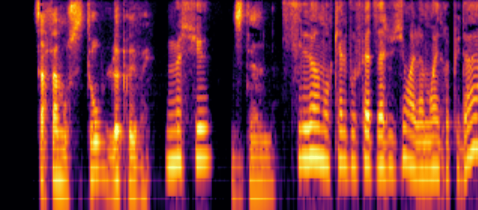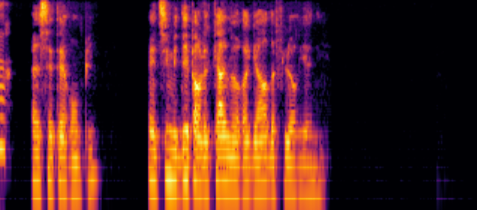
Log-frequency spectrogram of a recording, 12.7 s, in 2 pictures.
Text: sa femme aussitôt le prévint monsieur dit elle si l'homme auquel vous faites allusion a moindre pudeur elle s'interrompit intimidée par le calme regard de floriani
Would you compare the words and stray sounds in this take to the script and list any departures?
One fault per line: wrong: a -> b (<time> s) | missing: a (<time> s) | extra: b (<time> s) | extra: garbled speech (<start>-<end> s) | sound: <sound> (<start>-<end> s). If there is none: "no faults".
extra: la (5.5 s)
